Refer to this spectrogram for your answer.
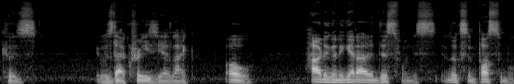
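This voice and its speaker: A quiet man speaks with a very deep, low pitch. His tone is enthusiastic. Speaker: manga reviewer. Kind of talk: casual review talk. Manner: casual, enthusiastic.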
